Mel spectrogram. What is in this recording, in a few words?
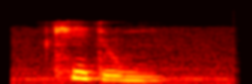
"quittung", alsace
